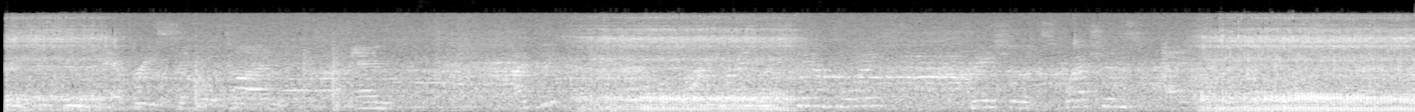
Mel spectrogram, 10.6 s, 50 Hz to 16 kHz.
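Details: Loud, rough, rattling adult male snoring recurring with each inhalation, about 13 per minute, quieter breathing between; heavy snoring.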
